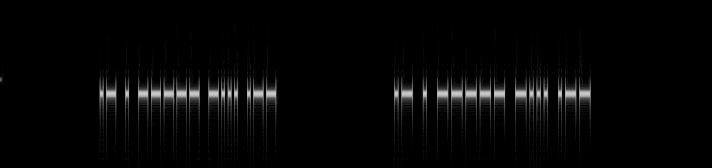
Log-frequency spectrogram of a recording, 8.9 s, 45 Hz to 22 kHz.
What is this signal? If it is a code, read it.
Morse code, heard as a keyed tone, about 29 wpm, 700 Hz. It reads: AE0BW AE0BW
